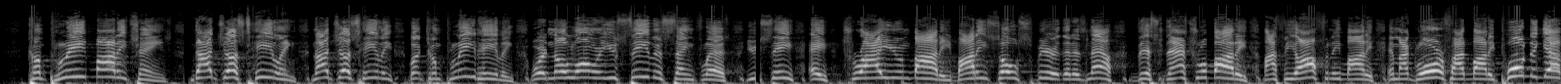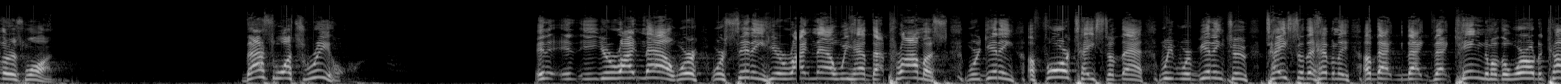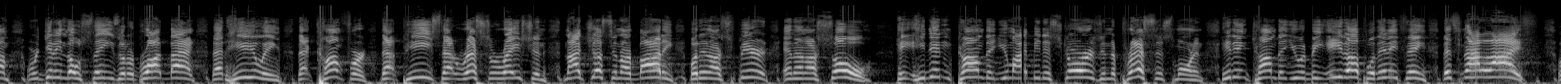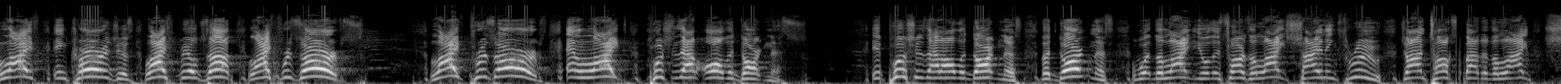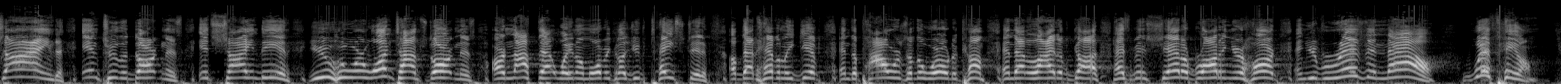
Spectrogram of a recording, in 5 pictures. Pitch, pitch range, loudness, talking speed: 285 Hz, 250-310 Hz, -21 LUFS, 185 wpm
